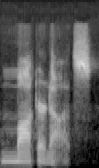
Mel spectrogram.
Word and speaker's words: mockernauts: came up with this term called mockernauts so rhymes with astronaut so a mockernut is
